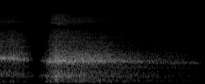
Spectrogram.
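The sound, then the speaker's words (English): A long, steady breath out follows a brief pause. It starts strong, then slowly fades over about a second and a half as a breathy hiss. “Just breathe for me once ago.”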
